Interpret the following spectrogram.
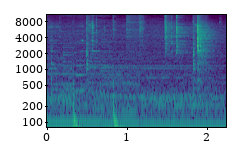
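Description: A wire whisk stirring a cream sauce in a glass bowl, with a few sharp metal-on-glass clinks, the loudest near the end. Background music plays under it.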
